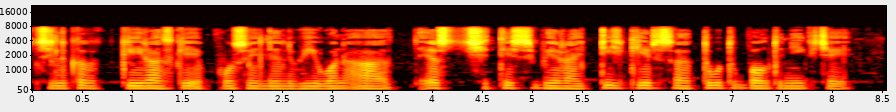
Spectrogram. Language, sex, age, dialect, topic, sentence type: Maithili, male, 18-24, Bajjika, agriculture, statement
